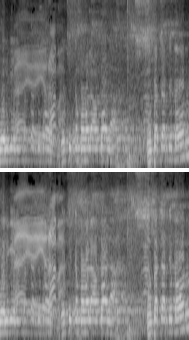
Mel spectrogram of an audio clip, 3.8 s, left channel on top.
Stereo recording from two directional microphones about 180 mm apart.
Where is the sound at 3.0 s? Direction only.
20° left (ahead or behind).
